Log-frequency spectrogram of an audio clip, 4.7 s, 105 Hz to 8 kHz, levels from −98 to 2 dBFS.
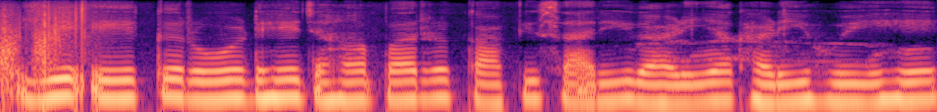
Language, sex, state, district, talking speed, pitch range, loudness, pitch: Hindi, female, Maharashtra, Mumbai Suburban, 155 wpm, 160-180 Hz, -15 LUFS, 170 Hz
